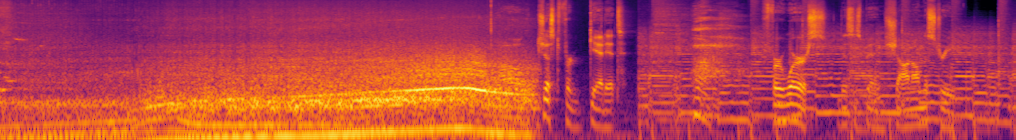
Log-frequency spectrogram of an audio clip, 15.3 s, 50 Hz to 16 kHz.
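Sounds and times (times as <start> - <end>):
dump truck passing on the street: 0.0 - 14.5
speech: 8.2 - 11.0, 11.6 - 14.6.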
